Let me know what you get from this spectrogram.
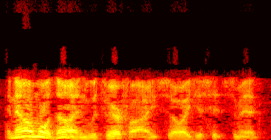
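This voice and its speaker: A man giving an informal, hesitant, explanatory walkthrough of a software demo, often rephrasing mid-sentence. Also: low voice, very animated, fast, husky. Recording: muffled phone-like call audio.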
